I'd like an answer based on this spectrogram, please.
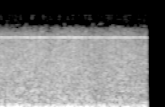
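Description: Steady broad roaring hiss, a simulation of the roaring type of tinnitus.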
